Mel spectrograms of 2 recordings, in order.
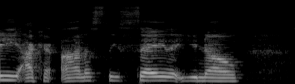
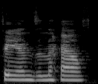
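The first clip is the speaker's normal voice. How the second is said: usual speaking voice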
